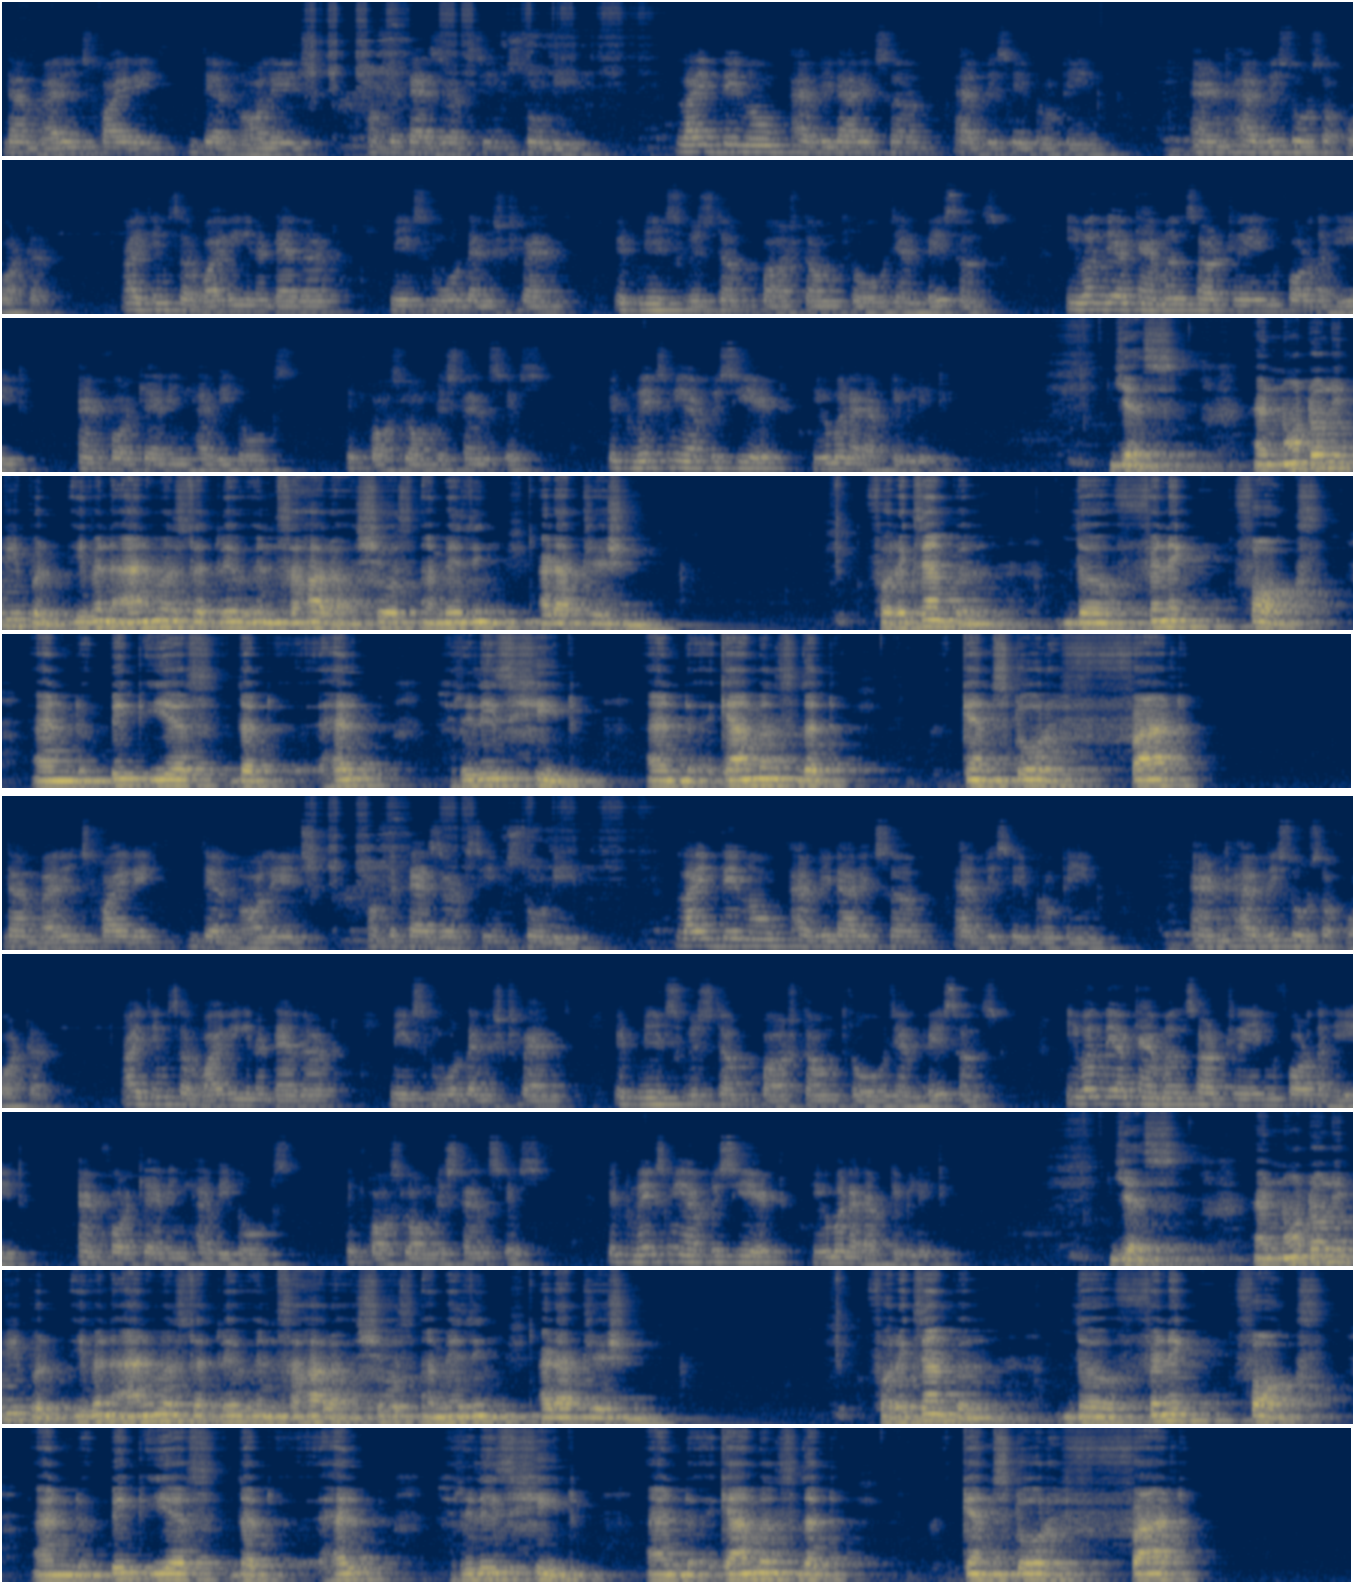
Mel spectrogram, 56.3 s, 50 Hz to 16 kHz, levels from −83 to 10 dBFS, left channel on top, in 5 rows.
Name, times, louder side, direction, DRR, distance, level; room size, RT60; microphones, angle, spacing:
voice 1, 0.0-2.7 3.0-5.0 5.6-9.2 9.9-11.6 12.2-14.1 14.5-15.9 16.4-19.6 20.1-22.7 23.1-24.9 25.4-27.0 27.6-30.4, right 1 dB, 40° right, 1.3 m, -33 dB
voice 2, 31.7-39.3 41.0-44.9 45.3-48.3 48.8-50.1 50.4-52.1 53.0-54.9, left 1 dB, 20° left, 1.4 m, -20 dB
5.5 x 4.1 x 4.9 m
head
